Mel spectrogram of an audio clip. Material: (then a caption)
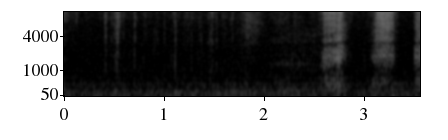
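Paper. A black plastic comb is drawn across the glossy paper page of an open magazine showing a portrait photo, in combing strokes. Faint, soft ticking and scratching is followed by three louder, bright, airy scraping strokes near the end.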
